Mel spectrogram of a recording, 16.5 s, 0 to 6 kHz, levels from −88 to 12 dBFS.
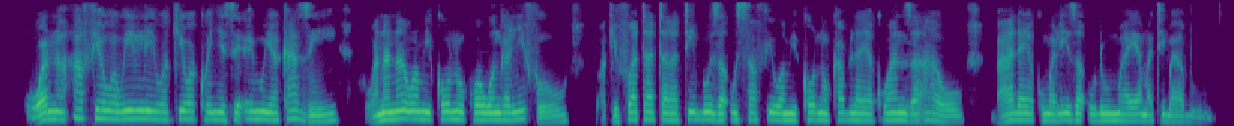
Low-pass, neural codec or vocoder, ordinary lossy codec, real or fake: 5.4 kHz; codec, 16 kHz, 2 kbps, X-Codec, HuBERT features, trained on LibriSpeech; MP3, 32 kbps; fake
